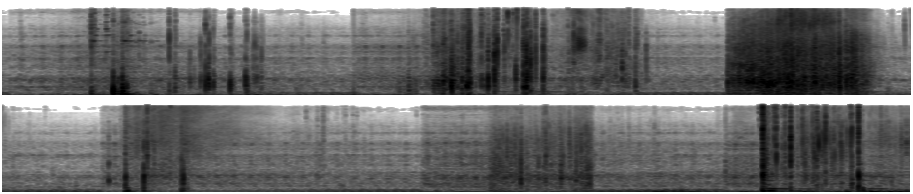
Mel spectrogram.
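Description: A car tyre rolling over and crushing small brittle objects: several separate bursts of crackling and crunching, with a louder rushing noise lasting over a second about eight seconds in.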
